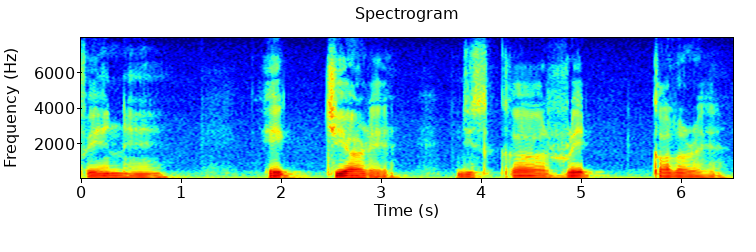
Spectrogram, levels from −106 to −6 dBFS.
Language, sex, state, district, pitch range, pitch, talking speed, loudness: Hindi, male, Arunachal Pradesh, Lower Dibang Valley, 100-105 Hz, 100 Hz, 85 wpm, -19 LUFS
